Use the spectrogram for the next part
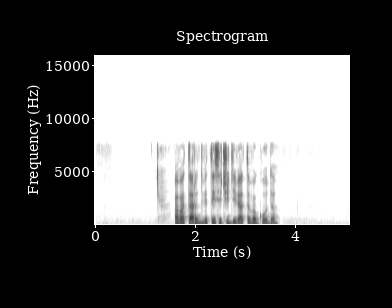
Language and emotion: Russian, neutral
